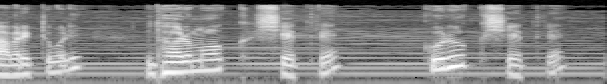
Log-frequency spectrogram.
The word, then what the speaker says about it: ধর্মক্ষেত্রে: বিষাদিও গাহা প্রথম শ্লোকটি বলেছেন ধৃতরাষ্ট্র ধৃতরাষ্ট্র উবাচ ধর্ম ক্ষেত্রে আমরা জানি কি ক থাকলে ক যোগ মূর্ধন্য সহ এজন্য উচ্চারণটা হবে ধর্মক্রে কুরুক ক্ষেত্রে সমবেতা দন্তস থাকলে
